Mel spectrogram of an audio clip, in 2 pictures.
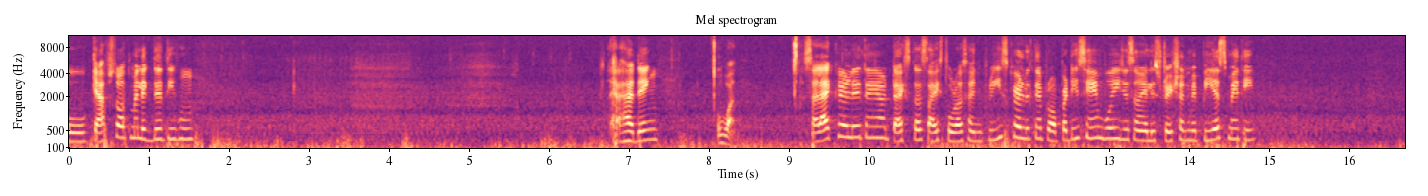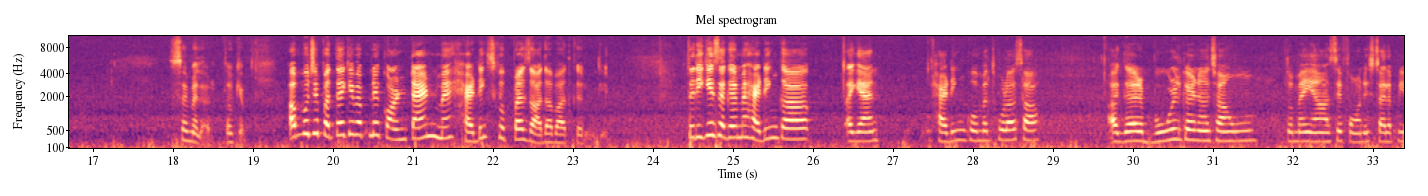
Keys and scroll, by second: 8.8 ctrl+a, 25.8 ctrl+a.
